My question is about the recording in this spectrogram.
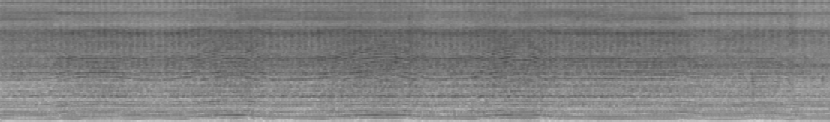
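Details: Ford Focus that clunks when turning, tested jacked up one side at a time after the wheel-side CV joint was replaced; engine rises and falls in three smooth sweeps with no clicking or knocking: the CV joint sounds healthy.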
